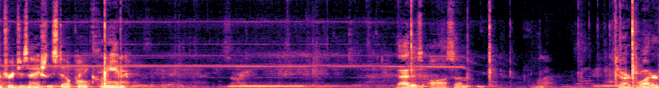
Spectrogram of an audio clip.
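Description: A plastic tool clicks and rattles in a man's hands.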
